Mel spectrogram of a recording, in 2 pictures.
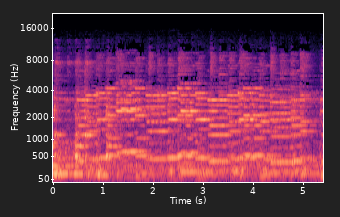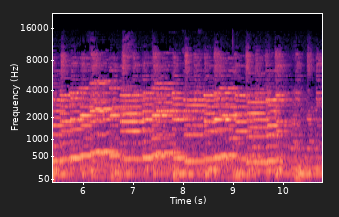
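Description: Instrumental interlude of a karaoke backing track for an old Hindi film song: an electronic keyboard melody rising and falling in short repeated phrases over a bass accompaniment.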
